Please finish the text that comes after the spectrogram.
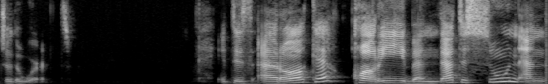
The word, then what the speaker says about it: قريبا: It is أراك قريبا, that is soon, and that is the n sound in قريبا is part of the pronunciation of the word, so you cannot drop it as you stop. You have to say it with the tanween.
